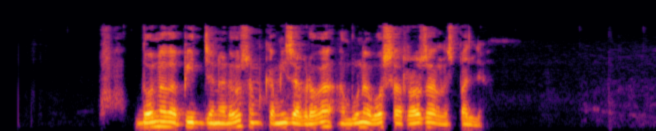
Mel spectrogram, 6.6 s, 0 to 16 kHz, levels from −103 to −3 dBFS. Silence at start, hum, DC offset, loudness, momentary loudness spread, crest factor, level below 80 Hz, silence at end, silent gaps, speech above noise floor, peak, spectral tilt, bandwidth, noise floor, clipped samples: 1 s; none; under 0.1%; -18 LUFS; 8 LU; 18 dB; -60 dBFS; 1.75 s; none; 71 dB; -2 dBFS; -5.5 dB/octave; 8 kHz; -88 dBFS; under 0.1%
